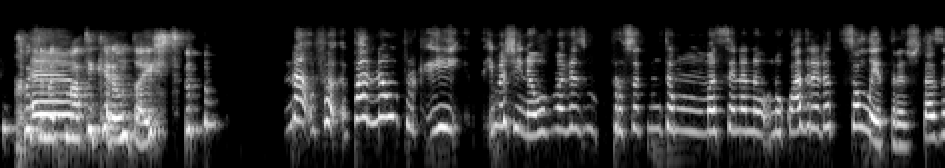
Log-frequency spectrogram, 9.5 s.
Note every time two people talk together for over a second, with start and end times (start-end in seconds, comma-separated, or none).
none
